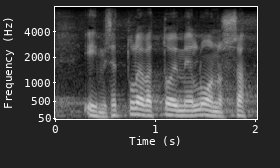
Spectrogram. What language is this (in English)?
Finnish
